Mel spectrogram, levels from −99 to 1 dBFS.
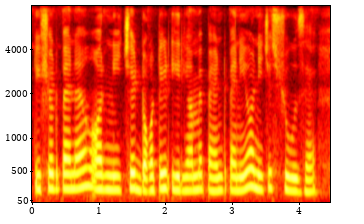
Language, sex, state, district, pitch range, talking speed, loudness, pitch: Hindi, female, Gujarat, Valsad, 205-235 Hz, 215 wpm, -15 LUFS, 220 Hz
